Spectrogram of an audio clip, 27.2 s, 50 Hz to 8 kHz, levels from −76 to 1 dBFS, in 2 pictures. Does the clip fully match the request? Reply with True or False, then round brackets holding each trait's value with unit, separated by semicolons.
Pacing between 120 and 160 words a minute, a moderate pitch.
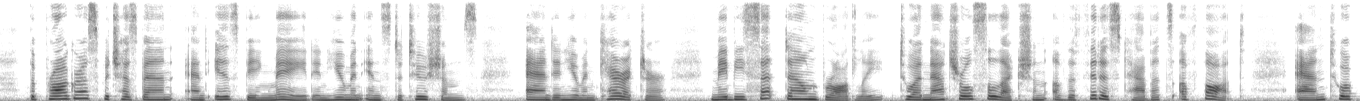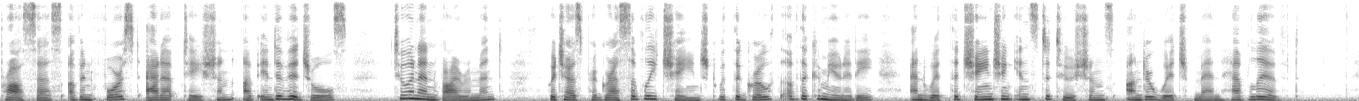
True (140 wpm; 180 Hz)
